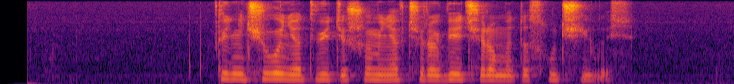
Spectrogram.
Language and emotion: Russian, sad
